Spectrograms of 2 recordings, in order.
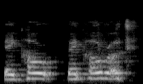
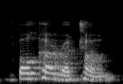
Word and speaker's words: Boca Raton: Bakeroton in Florida. Help me with the word of that. Help me. I can't pronounce it. It's a city in Florida. Spell it. Boca Raton. So I mispronounced it.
